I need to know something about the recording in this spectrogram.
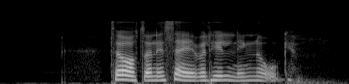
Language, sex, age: Swedish, female, 27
